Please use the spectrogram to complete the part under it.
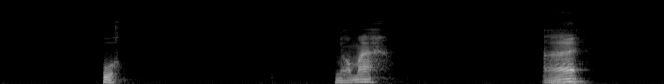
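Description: A young man speaks calmly in short phrases close to a microphone.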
